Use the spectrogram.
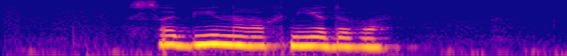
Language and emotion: Russian, sad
